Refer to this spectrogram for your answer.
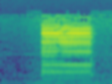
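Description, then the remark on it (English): A single loud game show buzzer sounds for about half a second during a character-guessing quiz, a harsh, steady, high-pitched electronic tone with a sharp start and stop, with no talking over it. “Do you just watch me buzz and then you buzz before me?”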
